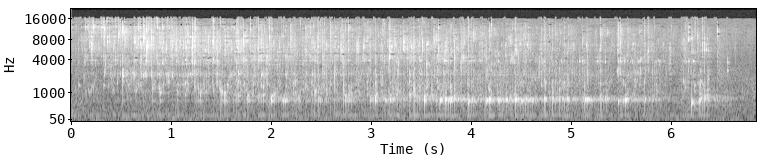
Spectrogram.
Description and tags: wine being poured from a bottle into a glass cup. Olympus LS10 internal mics
cup, liquid, pouring, water, wine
